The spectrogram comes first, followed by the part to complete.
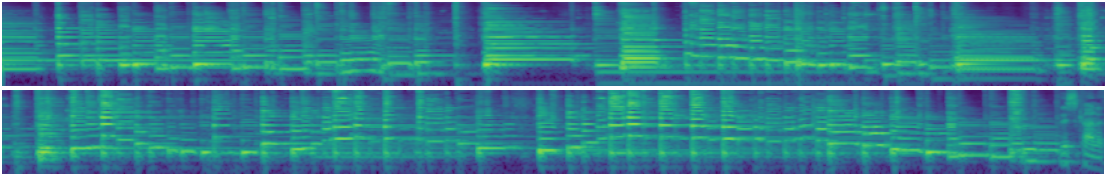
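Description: Gypsy jazz acoustic guitar strung with Savarez Argentine strings, played in single-note solo lines with pull-offs. Quick runs of plucked notes, many falling in pitch, with a short break about five seconds in.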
